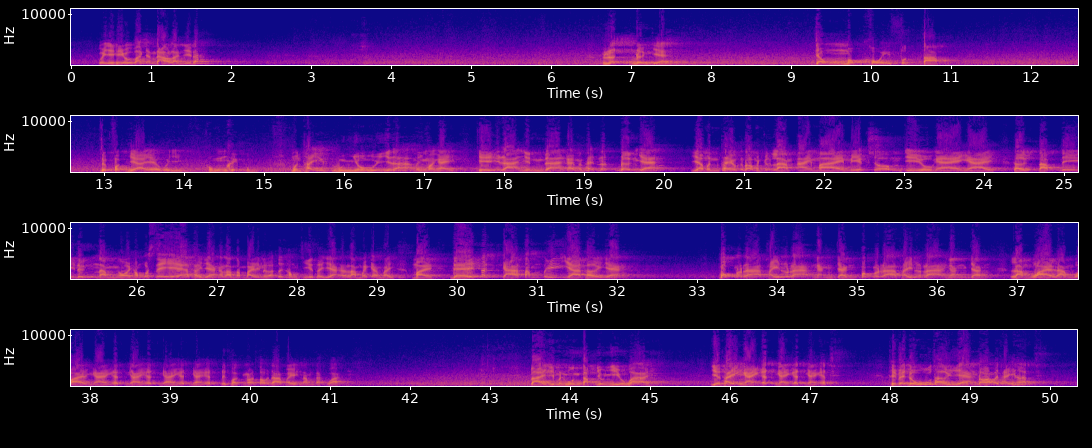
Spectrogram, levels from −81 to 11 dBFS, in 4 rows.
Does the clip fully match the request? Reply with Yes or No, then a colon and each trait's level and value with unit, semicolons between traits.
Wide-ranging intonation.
Yes: wide, 6.1 semitones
